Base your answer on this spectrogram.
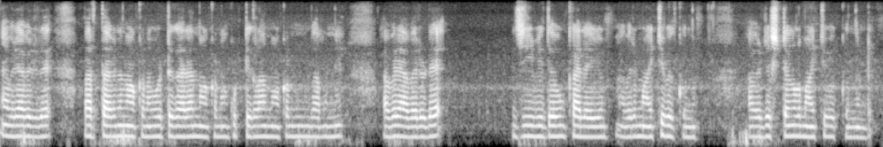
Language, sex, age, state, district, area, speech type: Malayalam, female, 30-45, Kerala, Malappuram, rural, spontaneous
